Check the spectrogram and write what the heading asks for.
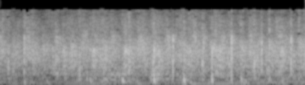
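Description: An audience seated in the stalls applauds steadily, greeting a guest at the start of a programme. Many hands clap in a dense, continuous wash, with a few sharper individual claps standing out, sustained at an even loudness throughout.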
